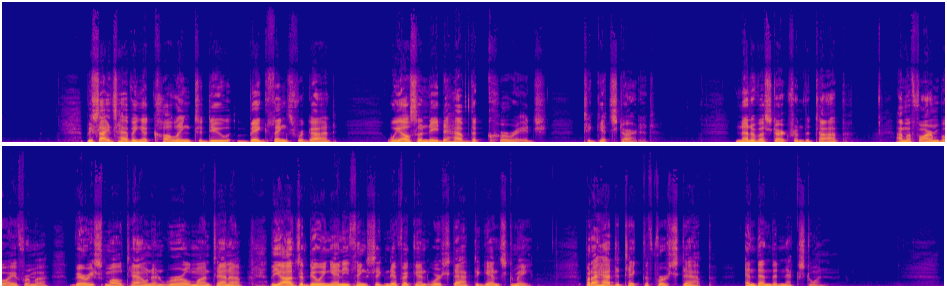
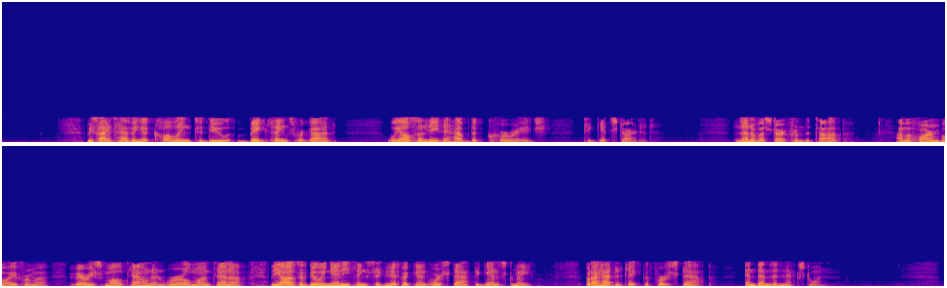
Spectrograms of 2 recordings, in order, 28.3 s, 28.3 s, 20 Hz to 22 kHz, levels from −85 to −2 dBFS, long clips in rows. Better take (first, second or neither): first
